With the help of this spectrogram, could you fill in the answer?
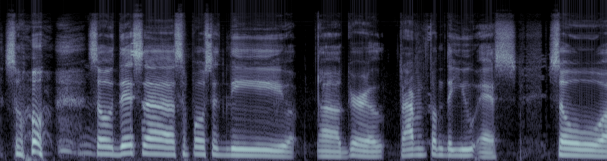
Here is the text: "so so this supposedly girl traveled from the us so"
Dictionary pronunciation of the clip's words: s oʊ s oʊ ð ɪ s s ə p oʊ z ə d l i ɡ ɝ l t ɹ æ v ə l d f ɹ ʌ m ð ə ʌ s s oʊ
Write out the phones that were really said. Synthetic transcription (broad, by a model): s oʊ s oʊ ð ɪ s s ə p oʊ s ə d l i ɡ ɝ l t ɹ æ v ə l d f ɹ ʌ m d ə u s s oʊ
